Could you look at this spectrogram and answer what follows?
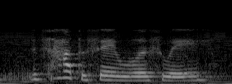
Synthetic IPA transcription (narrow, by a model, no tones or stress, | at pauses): ɨtshatʰɨseɪwˠɪswe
